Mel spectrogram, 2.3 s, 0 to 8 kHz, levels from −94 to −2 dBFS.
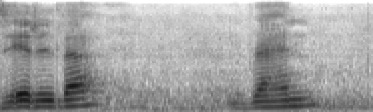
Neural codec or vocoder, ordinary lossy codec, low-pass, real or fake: codec, 24 kHz, 0.9 kbps, WavTokenizer, small release; none; 7.2 kHz; fake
